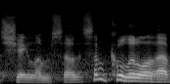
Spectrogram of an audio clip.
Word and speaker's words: Shalem: Canaanites let's call it spelled with an eye but still said Shalom so there's some cool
